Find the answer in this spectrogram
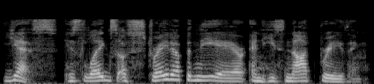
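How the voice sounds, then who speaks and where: A woman voicing a shrill, paranoid caller with a Queens accent who insists and scolds. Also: measured pace, no echo. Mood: indignant. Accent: New York, Queens.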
